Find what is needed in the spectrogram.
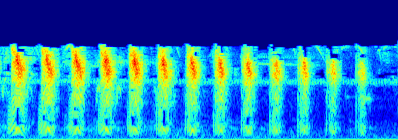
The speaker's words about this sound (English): This rail is bright orangey-brown overall, with gray cheeks and a long red bill. We're lucky to have seen a Virginia rail. It may be a long time before we see another, but we'll not soon forget that distinctive voice.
